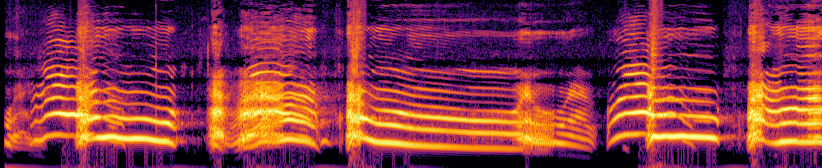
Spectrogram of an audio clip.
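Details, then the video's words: Siberian Husky singing: loud, richly harmonic howls in several long phrases, each starting high and sliding downward, the longest drawn out for nearly two seconds, separated by short pauses. "ХАСКИ ПОЁТ"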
